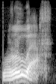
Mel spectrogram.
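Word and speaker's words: רוח: Ruach. We had that before, pronouncing it as a single syllable. Remember, it's a pathak furtive under the guttural at the end.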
